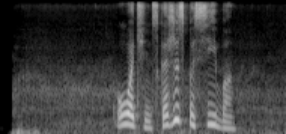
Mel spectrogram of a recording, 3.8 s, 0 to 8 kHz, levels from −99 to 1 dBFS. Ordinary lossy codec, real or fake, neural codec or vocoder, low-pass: none; fake; codec, 16 kHz, 4 kbps, FunCodec, trained on LibriTTS, 50 frames a second; 7.2 kHz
